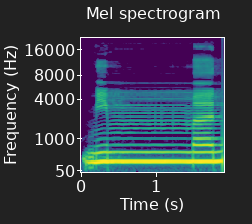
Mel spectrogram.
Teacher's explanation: Waman adlamu mim manif mimma. Ada hukum ghunah musyaddadah karena mim bertasydid. Cara bacanya dengung. Dengungannya tahan kurang lebih dua harakat.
